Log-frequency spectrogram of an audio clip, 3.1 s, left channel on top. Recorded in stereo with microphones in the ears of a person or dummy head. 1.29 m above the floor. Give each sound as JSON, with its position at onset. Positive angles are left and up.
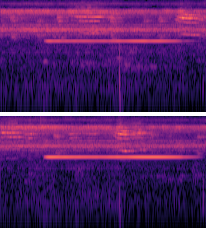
{"t": 0.7, "sound": "a flute", "side_deg": -65, "distance_m": 0.9}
